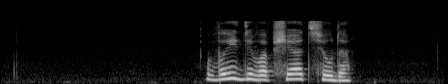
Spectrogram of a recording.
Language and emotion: Russian, angry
